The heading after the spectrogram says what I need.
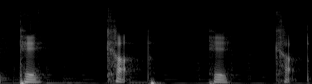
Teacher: When a word ends with a consonant sound, and the next word begins with a vowel sound, the consonant sound goes to the next syllable, the beginning of the following syllable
